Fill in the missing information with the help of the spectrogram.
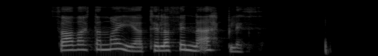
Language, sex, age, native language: Icelandic, female, 30-39, Icelandic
